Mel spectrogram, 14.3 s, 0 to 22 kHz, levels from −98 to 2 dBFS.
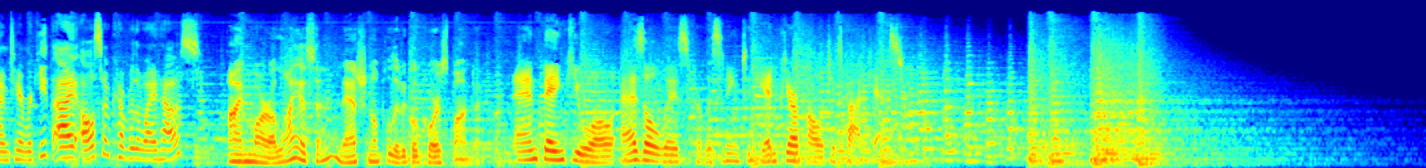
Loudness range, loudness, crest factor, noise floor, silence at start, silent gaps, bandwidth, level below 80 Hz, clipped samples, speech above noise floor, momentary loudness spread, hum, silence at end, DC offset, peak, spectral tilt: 7 LU; -20 LUFS; 20 dB; -69 dBFS; 0 s; none; 16.5 kHz; -54 dBFS; under 0.1%; 49 dB; 12 LU; none; 2.05 s; under 0.1%; -2 dBFS; -4.5 dB/octave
